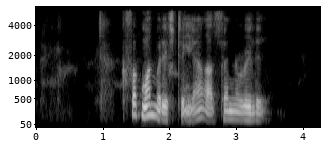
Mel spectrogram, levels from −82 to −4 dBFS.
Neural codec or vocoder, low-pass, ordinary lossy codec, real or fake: codec, 16 kHz, 1 kbps, FunCodec, trained on Chinese and English, 50 frames a second; 5.4 kHz; MP3, 32 kbps; fake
